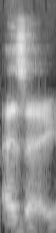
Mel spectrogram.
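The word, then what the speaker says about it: Eze: without wilfred so no decent playmaker you've got essay it's how you say his name he's actually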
